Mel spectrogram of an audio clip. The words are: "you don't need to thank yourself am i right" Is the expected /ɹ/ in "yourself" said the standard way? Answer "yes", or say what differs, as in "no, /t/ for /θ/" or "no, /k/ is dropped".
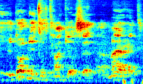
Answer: no, /l/ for /ɹ/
